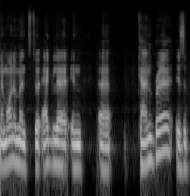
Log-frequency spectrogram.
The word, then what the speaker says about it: Canberra: It's it's Canberra. Oh, Canberra. Almost like with two syllables. Canberra.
